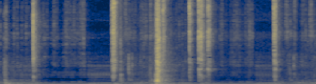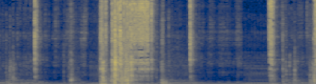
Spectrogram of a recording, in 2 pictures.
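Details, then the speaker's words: Chaffoteaux & Maury Nexia boiler after circuit board repair and thermostat rewiring, just powered on: irregular sharp clicks over low hum; false contacts on the board, likely missing copper pad breaking contact with diode and track. "Si je l'arrête, elle a peut-être pas aimé être allumée directement. Elle fait quand même ce cliquetis, c'est bizarre là."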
